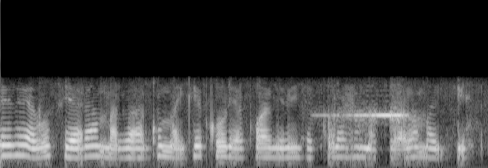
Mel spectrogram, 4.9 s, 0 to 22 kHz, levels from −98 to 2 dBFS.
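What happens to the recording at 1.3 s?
At 1.3 s, as throughout the clip, the speech carries AMR narrowband mobile codec damage: nothing above 3.7 kHz, a thin 250 Hz to 3.6 kHz line band, and a buzzy, synthetic vocal-tract model that fits AMR-NB's 5.15 kbps mode, coding each 20 ms frame from very few pulses.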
